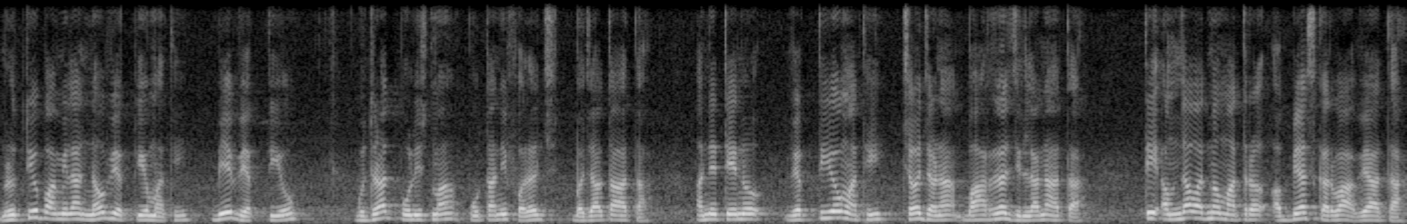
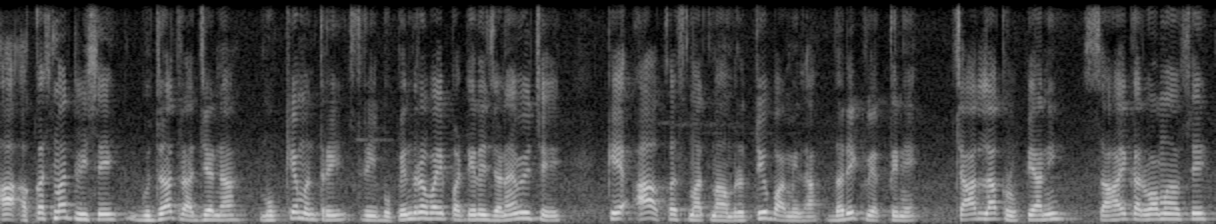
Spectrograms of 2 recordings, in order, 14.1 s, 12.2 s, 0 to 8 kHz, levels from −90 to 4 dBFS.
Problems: none marked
